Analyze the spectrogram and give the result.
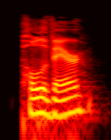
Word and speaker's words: Poilievre: and calling Pierre Poilievre, I don't know how to pronounce his last name, Pierre P, is that what we should call him? Poilievre, like polar bear?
